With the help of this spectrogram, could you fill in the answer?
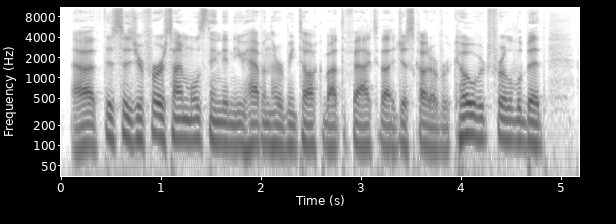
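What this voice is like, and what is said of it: Slightly rough voice. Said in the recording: “my voice is still a little bit rough right now”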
